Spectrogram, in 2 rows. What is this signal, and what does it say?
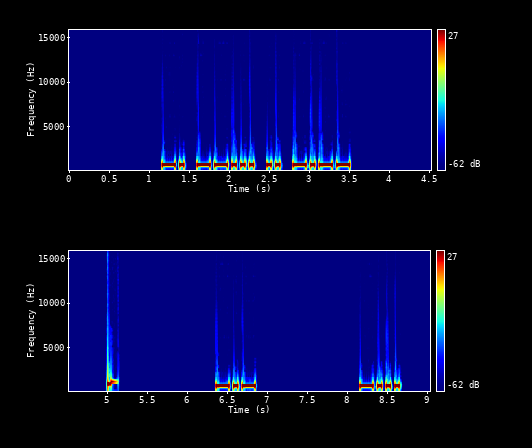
Morse code, heard as a keyed tone, about 21 wpm, spaced as for 13 wpm, 700 Hz. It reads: N7IY KB
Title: USA Call Signs - 4 Characters - 8x Character Spacing - 22wpm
